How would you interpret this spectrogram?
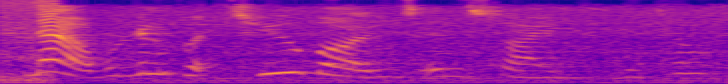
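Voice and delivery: talking loudly over a fan. Real, not acted. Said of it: "I'm sorry for the fan".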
